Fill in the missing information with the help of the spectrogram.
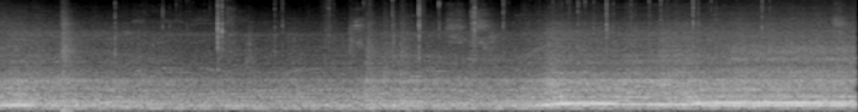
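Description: Laptop keyboard typing, scattered key clicks over a café's background hubbub. About two-thirds of the way in, a louder, steady low machine hum starts, rises a little in pitch and holds.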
